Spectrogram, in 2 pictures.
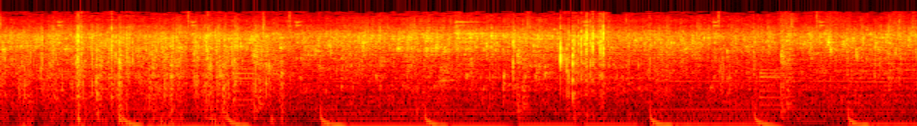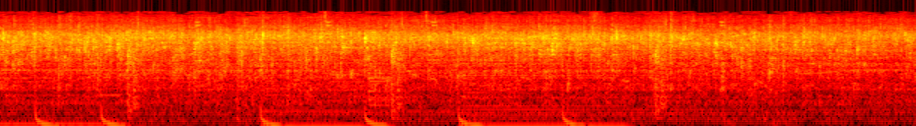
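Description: Breaded crappie fillets sizzling as they fry in a pot of oil, under background music with deep bass kicks about twice a second.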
